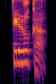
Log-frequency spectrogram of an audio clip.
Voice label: "farruca", Indian

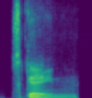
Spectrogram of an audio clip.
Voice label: "skein", British

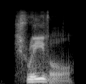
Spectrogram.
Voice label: "shrieval", British

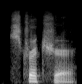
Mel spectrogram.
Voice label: "stricture", American

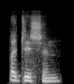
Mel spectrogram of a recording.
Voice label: "petition", Indian; Dictionary

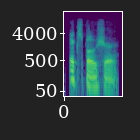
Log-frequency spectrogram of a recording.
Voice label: "exposure", American

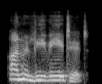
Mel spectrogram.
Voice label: "unalleviated", Indian

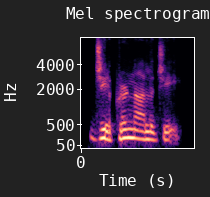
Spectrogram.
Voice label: "Geochronology", Indian

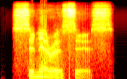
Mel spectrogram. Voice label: "synaeresis", British

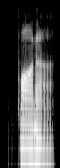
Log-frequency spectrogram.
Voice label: "fauna", American

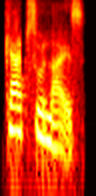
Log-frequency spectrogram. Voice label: "capsulize", Indian

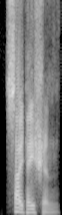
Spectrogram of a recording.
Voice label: "citation", American

